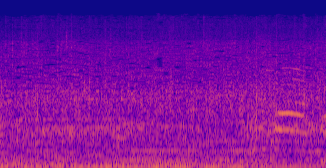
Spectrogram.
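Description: Backing music with an audience applauding and cheering over it.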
